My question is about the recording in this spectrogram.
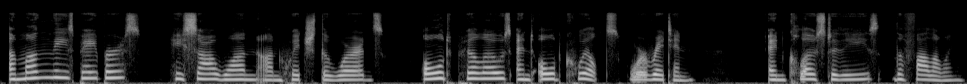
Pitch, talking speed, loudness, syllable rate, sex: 235 Hz, 145 wpm, -22 LUFS, 4.3 syllables/s, female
